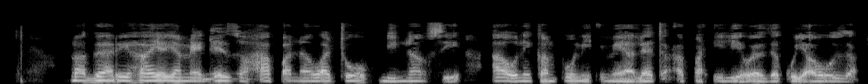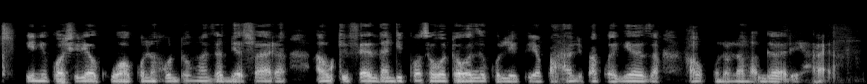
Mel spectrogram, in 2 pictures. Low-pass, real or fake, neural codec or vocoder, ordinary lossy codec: 7.2 kHz; fake; codec, 44.1 kHz, 2.6 kbps, DAC; MP3, 32 kbps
